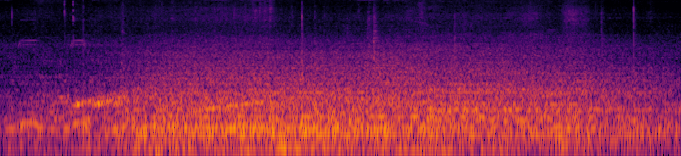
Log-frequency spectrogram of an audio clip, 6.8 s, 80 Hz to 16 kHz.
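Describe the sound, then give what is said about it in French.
Machines hum and whir steadily, a continuous mechanical drone with faint rising motor whines, evenly loud throughout, no voices: 3D printers running and fabricating in a fablab. “Et il y a un petit bruit assez sort qui tourne, c'est le bruit des machines qui fabriquent.”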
